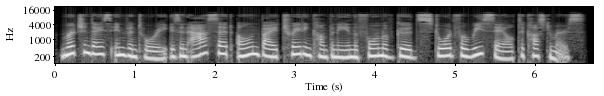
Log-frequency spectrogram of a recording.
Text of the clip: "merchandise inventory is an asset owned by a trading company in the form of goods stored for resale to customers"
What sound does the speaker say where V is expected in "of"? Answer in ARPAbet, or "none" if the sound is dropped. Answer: V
